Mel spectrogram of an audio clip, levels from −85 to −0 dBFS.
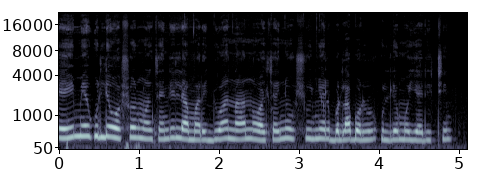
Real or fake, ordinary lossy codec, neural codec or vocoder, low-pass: real; none; none; none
